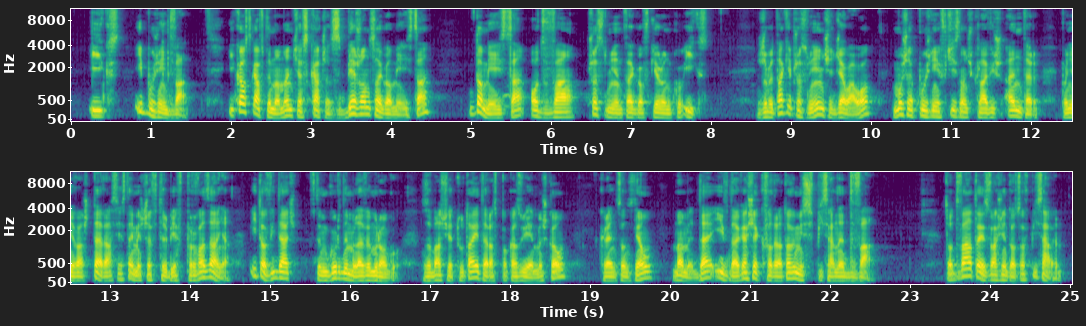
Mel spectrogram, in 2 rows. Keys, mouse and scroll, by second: 0.2 x, 1.1 2.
